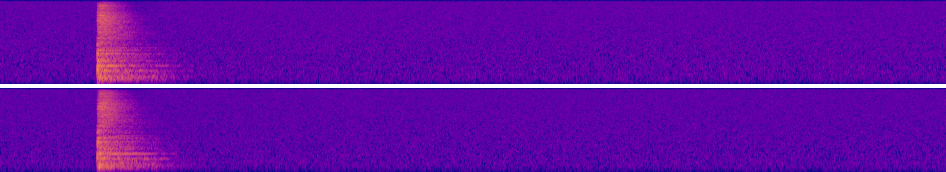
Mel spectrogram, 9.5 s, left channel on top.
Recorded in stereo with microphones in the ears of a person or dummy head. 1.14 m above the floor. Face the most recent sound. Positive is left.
turn(degrees=0)  # may be behind; listen again after turning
